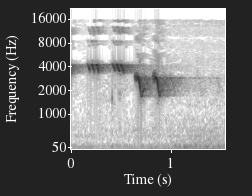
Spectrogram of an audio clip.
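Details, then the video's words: Night song of a Common Nightingale taken from very near: two pairs of high piping notes followed by two lower, slurred, descending whistles, clear against a quiet dark background. "Słowik Rdzawy piękny śpiew"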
